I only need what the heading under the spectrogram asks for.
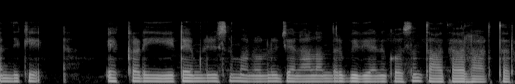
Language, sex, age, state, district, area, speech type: Telugu, female, 18-30, Andhra Pradesh, N T Rama Rao, rural, spontaneous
